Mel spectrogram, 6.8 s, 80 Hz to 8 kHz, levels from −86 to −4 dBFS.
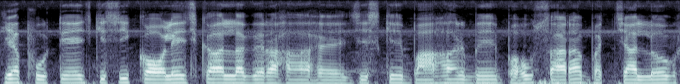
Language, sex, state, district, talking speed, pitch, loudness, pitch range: Hindi, male, Bihar, Katihar, 130 wpm, 125 Hz, -16 LUFS, 120-130 Hz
